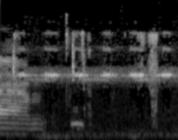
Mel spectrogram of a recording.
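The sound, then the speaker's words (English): A cricket sound effect inserted into a show: a steady, high cricket chirp runs continuously throughout, a sustained insect trill at moderate volume, with a brief low harmonic hum near the start and faint background noise beneath it. “Okay, Mike put cricket sounds in that spot right there.”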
